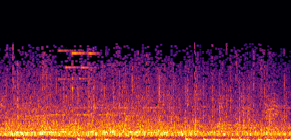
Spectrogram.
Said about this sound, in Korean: 늘 우리와 그런 일을 해주시는 패널 여러분들 모시겠습니다. 박수로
